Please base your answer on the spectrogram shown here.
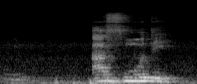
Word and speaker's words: Asmodée: Asmodée. A-S-M-O-D-2-E. Donc, E muet, disons. A-S-M-O-D-E muet. 2 E.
